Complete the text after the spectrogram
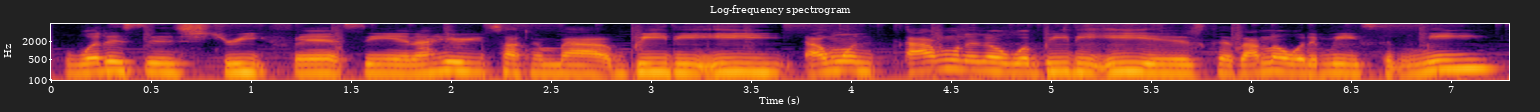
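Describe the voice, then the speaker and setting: An upbeat woman hosts a casual hip hop interview with an animated, sometimes drawn-out delivery. Her voice sits a little low for a woman. Faint music plays in the background. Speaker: interview host.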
